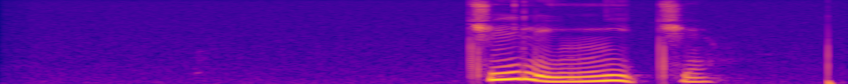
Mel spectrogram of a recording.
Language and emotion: Russian, neutral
